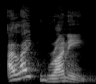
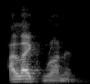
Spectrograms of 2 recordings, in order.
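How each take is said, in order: First: The ending is a full 'ing' sound. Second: The ending is a reduced 'un' sound. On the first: "The first pronunciation is ing, which is perfect" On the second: "if we say it really fast, it sounds like un"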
